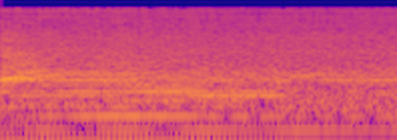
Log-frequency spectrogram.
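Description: Film soundtrack playing a low steady drone of held tones, easing off near the end.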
